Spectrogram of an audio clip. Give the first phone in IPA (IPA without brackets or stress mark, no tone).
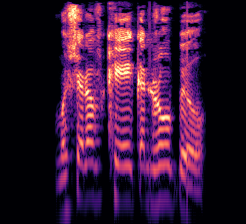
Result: m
